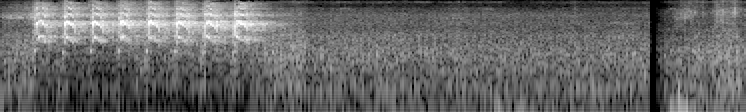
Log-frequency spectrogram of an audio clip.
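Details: Indian ringneck parrot giving a quick series of about seven harsh, ringing squawks over two seconds, evenly spaced and bright, then falling silent. Low background hum and room noise remain, with a brief knock near the end.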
